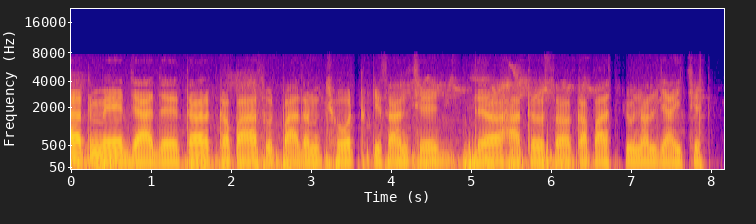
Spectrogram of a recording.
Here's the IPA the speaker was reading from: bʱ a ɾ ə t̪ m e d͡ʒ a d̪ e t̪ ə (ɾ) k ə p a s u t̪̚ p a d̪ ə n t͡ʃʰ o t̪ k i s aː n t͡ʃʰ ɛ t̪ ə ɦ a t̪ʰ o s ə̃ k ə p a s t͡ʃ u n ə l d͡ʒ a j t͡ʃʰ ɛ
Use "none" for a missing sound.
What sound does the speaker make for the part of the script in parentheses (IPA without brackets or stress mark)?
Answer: ɾ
